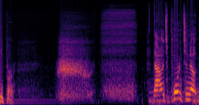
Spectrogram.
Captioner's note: exhales; inhales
